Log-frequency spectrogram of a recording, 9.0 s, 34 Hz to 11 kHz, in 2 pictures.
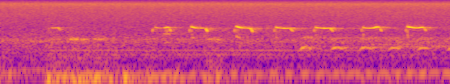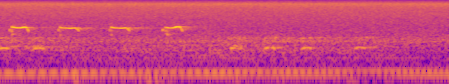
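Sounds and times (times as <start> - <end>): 
steady low hum: 0.1 - 8.8
fainter lower notes: 0.4 - 7.4
Northern saw-whet owl calling short whistled high notes: 0.5 - 6.5.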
